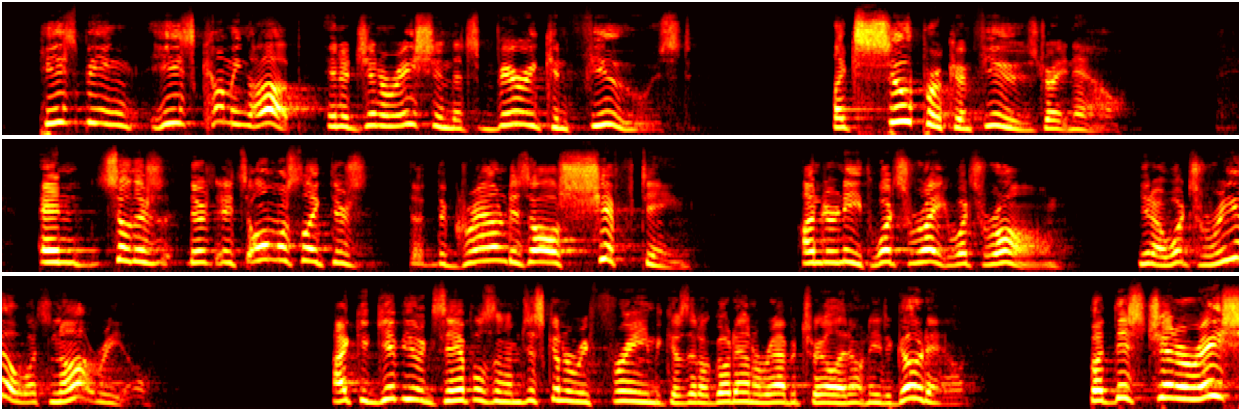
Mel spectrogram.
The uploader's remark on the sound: was recorded on Sunday, May 7th, 2023, during service at The Anchor Church in Rockport, Maine.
